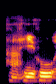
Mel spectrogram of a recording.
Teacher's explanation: H ini dia pakai tenggorokan bawah dalam arti dia enggak jadi halus seperti H yang di tengah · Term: H besar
